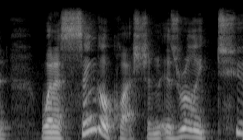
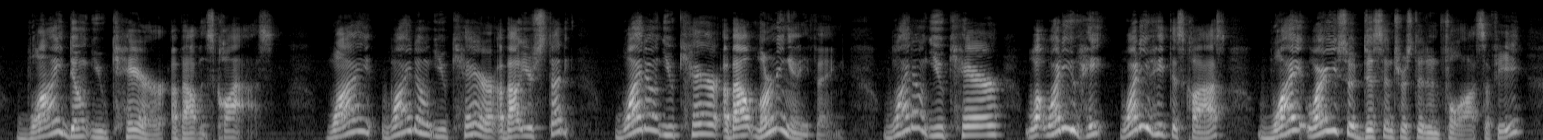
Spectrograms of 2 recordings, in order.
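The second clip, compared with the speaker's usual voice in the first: mock accusing, grilling tone with raised pitch; 6 semitones higher, 4 dB louder than usual. Speaker poses questions to the philosophy class, unable to keep a straight face: mock accusing. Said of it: "I can't do this with a straight face".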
